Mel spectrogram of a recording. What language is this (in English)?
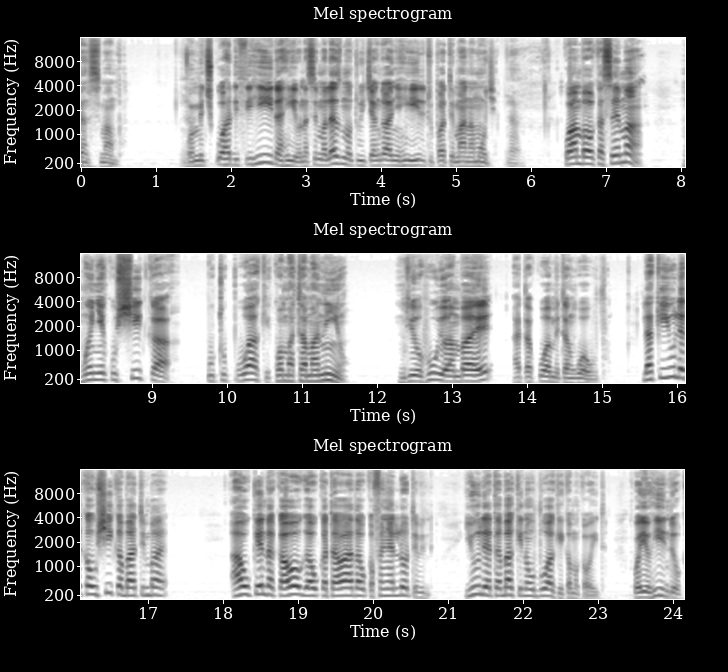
Swahili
